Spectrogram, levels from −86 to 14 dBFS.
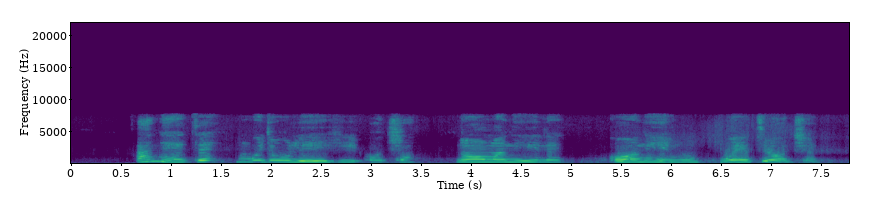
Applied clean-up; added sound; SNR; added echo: neural separator model SepFormer DNS4.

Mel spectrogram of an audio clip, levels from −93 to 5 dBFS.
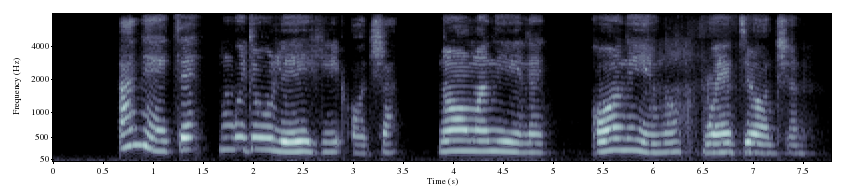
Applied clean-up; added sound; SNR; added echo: neural mask model DeepFilterNet 3.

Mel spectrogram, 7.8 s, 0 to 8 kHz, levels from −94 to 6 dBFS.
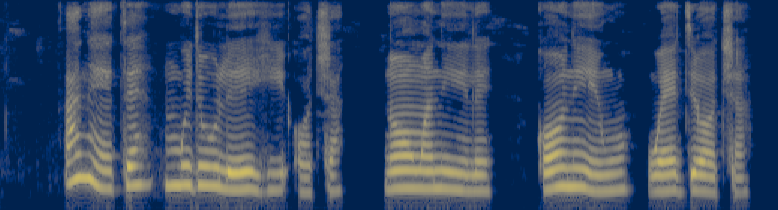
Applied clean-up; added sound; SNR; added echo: none; none; none; none.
